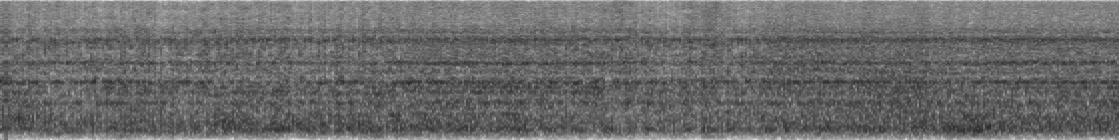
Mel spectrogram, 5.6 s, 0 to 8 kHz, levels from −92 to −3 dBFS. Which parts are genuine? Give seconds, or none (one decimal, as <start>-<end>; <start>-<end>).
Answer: 2.0-2.8; 3.8-5.6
